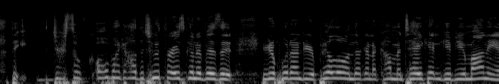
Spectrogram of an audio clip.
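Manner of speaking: high, rushed excited gush; acting out giddy, tumbling parental excitement; retold excitement. Mother tells her daughter about the tooth fairy, excited. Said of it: "I was so excited".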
